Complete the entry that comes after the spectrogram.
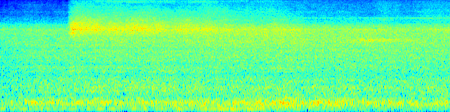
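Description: BNSF freight train's tank cars rolling past below, a steady rumble of wheels on rail. About a second in, a steady high hiss joins the rumble.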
